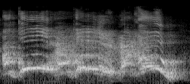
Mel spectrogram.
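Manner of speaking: very high, loud, slow chanting call; aku signal call. Shown as a demonstration. Player performing his secret signal, slow shrill aku call. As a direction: howl it out like a jungle bird. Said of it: "I'd start making my signal".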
